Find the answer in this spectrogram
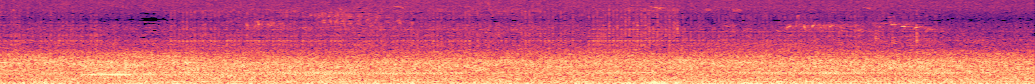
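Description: Steady rumble of distant road traffic, with a faint hum that comes and goes.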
